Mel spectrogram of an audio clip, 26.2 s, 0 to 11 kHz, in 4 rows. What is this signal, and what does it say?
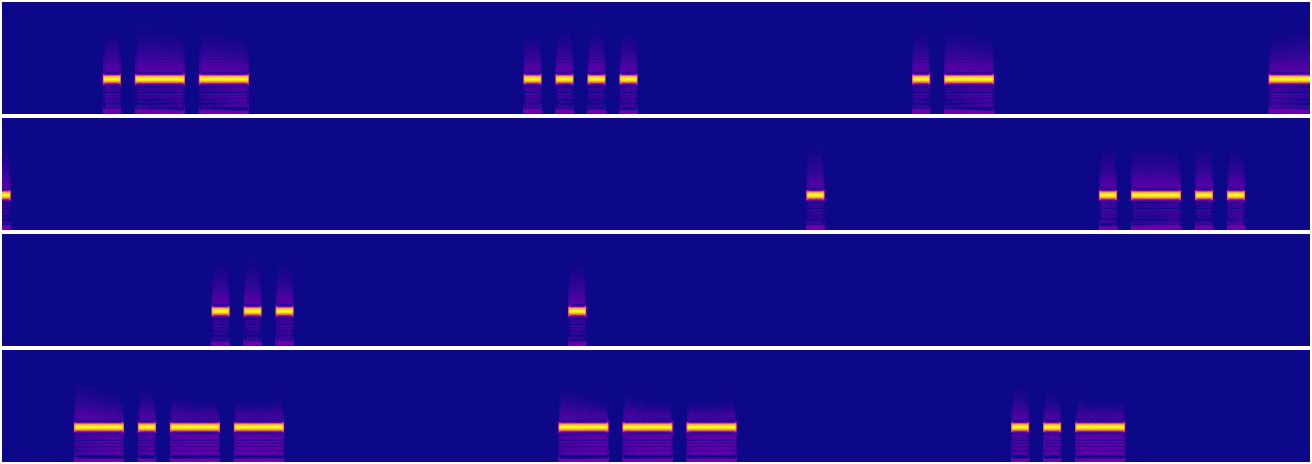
Morse code, heard as a keyed tone, about 15 wpm, spaced as for 5 wpm, 1000 Hz. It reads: WHAT ELSE YOU
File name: qotdfiles / 5wpm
